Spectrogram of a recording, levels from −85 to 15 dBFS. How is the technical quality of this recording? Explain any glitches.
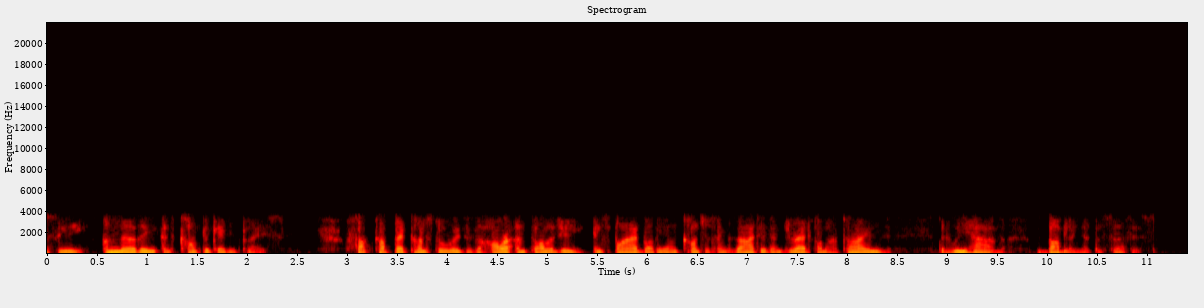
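The quality is poor throughout: the speech sounds rough, muffled and warbly from start to finish, with nothing above 3.8 kHz. That is tandem speech coding: the sound points to about three speech codecs in a row, each re-encoding the previous one's degraded output, so their artefacts stack.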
